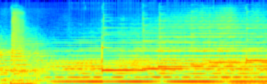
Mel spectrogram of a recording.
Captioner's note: soft chimes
